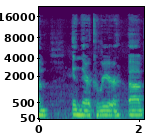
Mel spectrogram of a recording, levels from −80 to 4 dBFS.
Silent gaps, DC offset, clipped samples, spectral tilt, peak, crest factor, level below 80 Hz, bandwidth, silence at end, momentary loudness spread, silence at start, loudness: none; under 0.1%; under 0.1%; -6.5 dB/octave; -6 dBFS; 12 dB; -44 dBFS; 17.5 kHz; 0 s; 8 LU; 0 s; -19 LUFS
